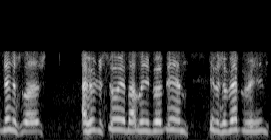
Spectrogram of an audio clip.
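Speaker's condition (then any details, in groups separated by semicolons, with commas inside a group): Throat cancer; sometimes chokes up while speaking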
